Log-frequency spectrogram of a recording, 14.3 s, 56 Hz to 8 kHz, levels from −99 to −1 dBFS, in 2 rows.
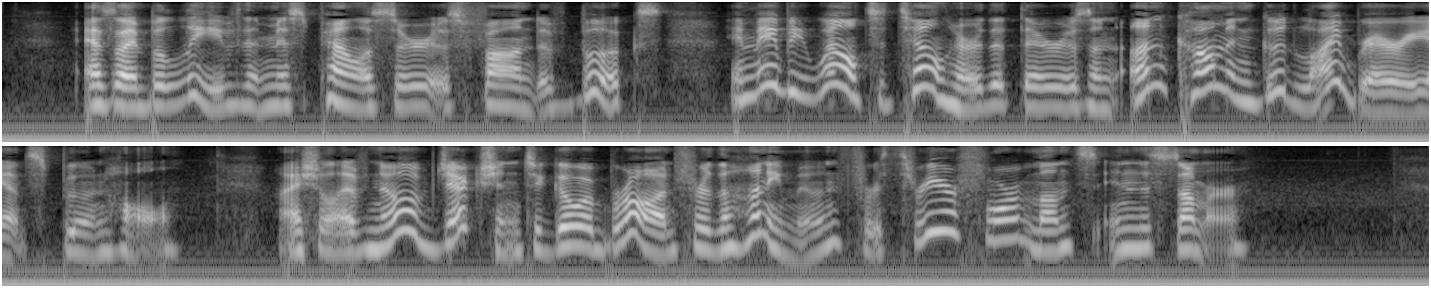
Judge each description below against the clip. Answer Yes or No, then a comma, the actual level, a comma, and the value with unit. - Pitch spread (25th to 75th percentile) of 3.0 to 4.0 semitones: No, average, 4.5 semitones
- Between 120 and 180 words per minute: No, average, 195 wpm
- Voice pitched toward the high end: Yes, high, 205 Hz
